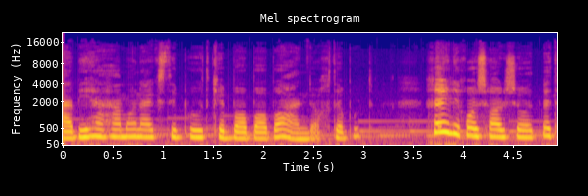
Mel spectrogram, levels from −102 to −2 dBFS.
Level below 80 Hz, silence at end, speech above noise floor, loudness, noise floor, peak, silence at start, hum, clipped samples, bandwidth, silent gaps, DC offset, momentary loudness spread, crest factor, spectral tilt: -48 dBFS; 0 s; 22 dB; -18 LUFS; -40 dBFS; -4 dBFS; 0 s; none; under 0.1%; 12 kHz; none; under 0.1%; 12 LU; 14 dB; -6.5 dB/octave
